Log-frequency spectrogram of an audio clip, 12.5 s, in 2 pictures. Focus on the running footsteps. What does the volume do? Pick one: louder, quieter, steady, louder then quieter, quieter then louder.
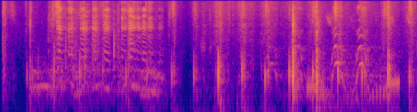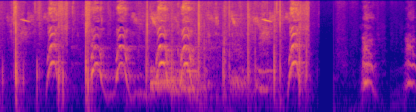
louder then quieter.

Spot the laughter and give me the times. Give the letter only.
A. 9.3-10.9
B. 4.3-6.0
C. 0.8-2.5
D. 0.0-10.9
C.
